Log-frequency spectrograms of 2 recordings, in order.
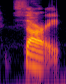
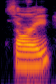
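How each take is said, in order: First: "sorry" with an open A, SAR-ee; American pronunciation. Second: "sorry" with a rounded O, SORE-ee; Canadian pronunciation. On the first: Showing her radio American accent trick, "sorry" as SAR-ee. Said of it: "switch all the O's to A's". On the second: Canadian host showing her native way, "sorry" as SORE-ee. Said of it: "which is how it's pronounced". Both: Shown as a demonstration.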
